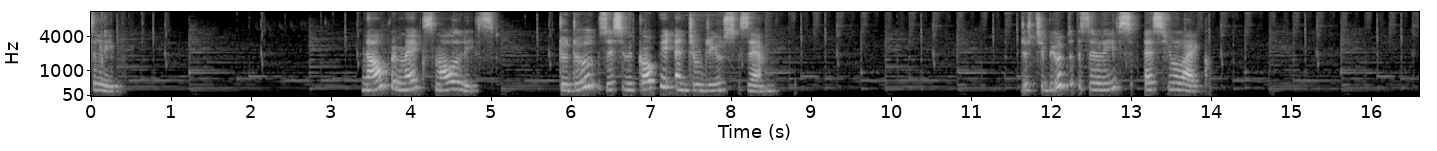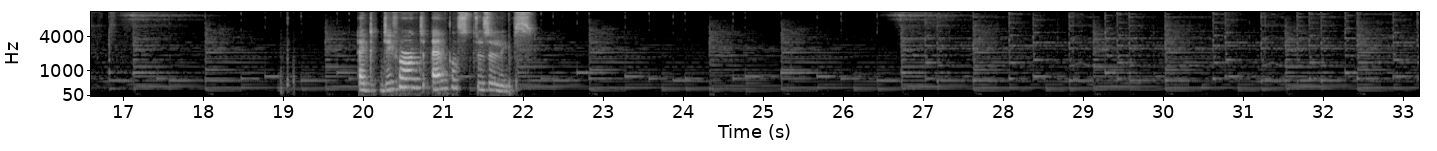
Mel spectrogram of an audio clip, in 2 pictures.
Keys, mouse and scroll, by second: 2.5 ctrl+click, 2.5 shift+d, 3.0 r, 4.0 ctrl+click, 4.2 shift+d, 4.5 r, 5.5 ctrl+drag, 8.6 shift+d, 9.8 s, 11.6 click, 11.8 r, 13.2 click, 13.6-16.5 typing, 14.4 click, 15.2 click, 17.0 click, 17.2-18.8 middle drag, 19.0 click, 20.1-21.3 middle drag, 20.8 click, 21.6 r, 24.0 click, 24.2 r, 24.8 z, 25.7 click, 25.8-26.4 middle drag, 26.4 click, 26.7 r, 27.8 click, 27.8 middle click, 27.9-33.2 typing, 28.4 middle click, 28.4 click, 28.6-29.2 middle drag, 29.9 click, 30.6 middle drag, 31.0 click, 31.1-31.6 middle drag, 31.8 middle click, 31.8 click, 32.2-32.5 shift+middle drag, 32.2 click, 32.6 click.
